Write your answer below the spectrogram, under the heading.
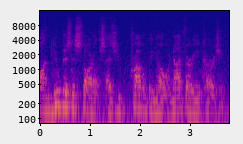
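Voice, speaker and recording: Speaking at a fairly quick pace in a New York accent, a man with a medium pitch and ordinary pitch variation is heard with audible room echo and noticeable background noise. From New York City. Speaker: business consultant. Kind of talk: radio interview. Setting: radio studio.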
